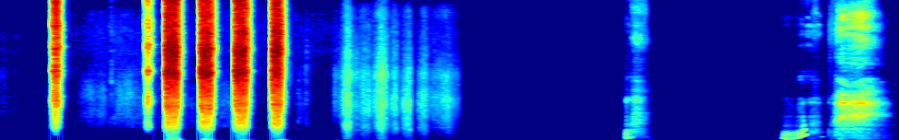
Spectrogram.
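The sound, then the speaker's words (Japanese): Hair spray hisses from an aerosol can in short bursts as a stylist's finishing touch on a customer's hair: a single puff, then four loud sprays in quick succession, followed by softer hissing and a few brief vocal sounds near the end. “ヘアスプレー使わせていただきますね。”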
